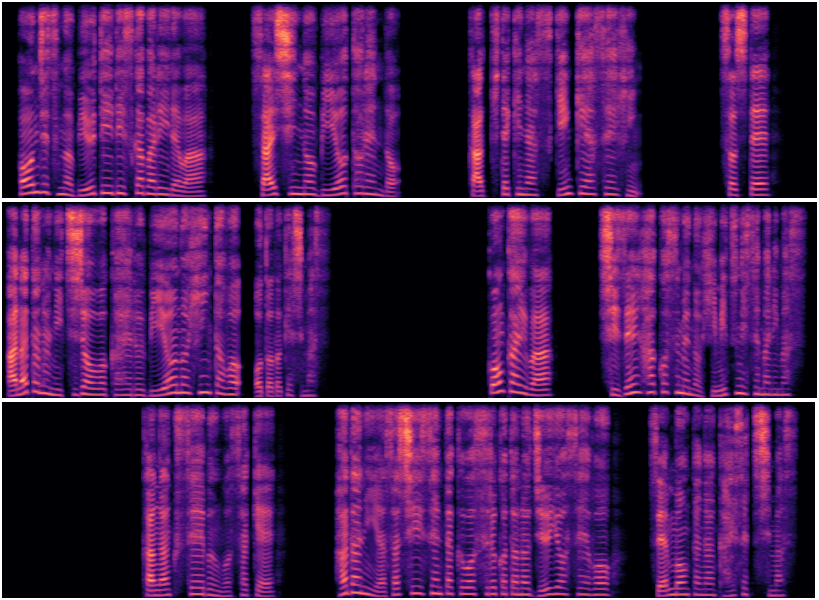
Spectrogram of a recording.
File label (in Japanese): ナレーション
